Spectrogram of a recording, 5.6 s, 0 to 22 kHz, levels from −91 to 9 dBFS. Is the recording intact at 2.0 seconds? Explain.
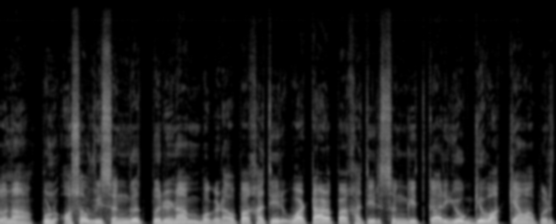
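Yes, the audio is intact at 2.00 seconds, with the speech passing through that moment with no dropout, click, distortion or other audible fault.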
